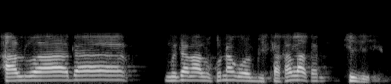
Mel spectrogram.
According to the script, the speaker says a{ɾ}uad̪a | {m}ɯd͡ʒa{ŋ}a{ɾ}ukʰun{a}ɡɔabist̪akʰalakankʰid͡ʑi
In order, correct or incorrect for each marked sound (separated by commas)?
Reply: incorrect, correct, correct, incorrect, correct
